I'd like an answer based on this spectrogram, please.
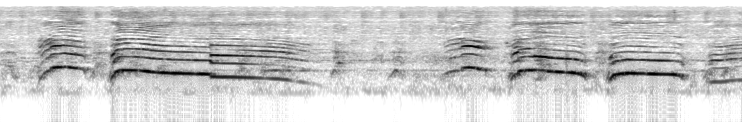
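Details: Siberian Husky singing along with neighbouring dogs: long tonal howls sliding down from about mid pitch, rich in overtones, several drawn-out notes with brief rising yips between, strong and clear.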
